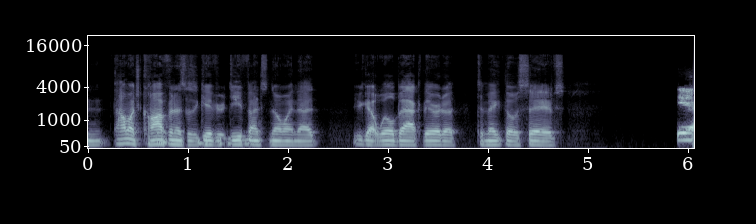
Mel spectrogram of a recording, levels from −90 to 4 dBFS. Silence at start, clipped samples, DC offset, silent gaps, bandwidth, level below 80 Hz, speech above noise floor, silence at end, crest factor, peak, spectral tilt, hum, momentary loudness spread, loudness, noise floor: 0 s; under 0.1%; under 0.1%; none; 12.5 kHz; -68 dBFS; 58 dB; 0 s; 20 dB; -6 dBFS; -6 dB/octave; none; 8 LU; -26 LUFS; -84 dBFS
